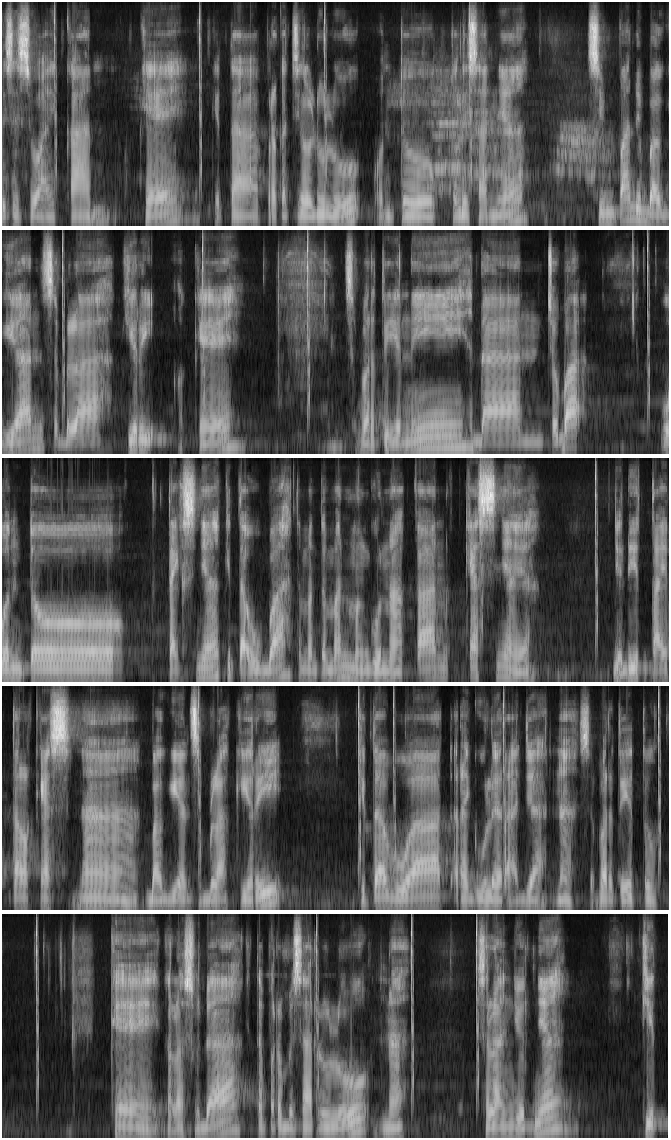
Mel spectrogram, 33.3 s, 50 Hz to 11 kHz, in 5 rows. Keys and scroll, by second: 21.4 t, 28.7 v.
